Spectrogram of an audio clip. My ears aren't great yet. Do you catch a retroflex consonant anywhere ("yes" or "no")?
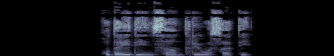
no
